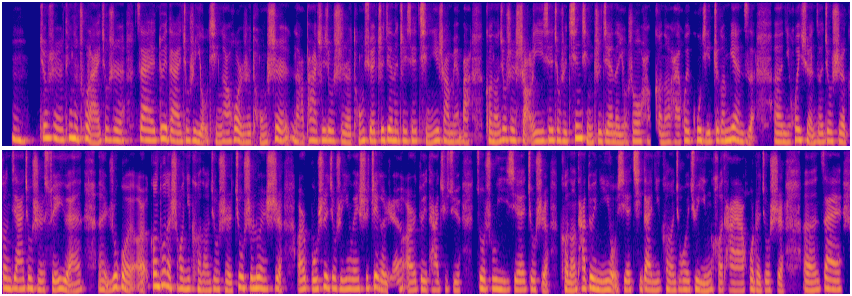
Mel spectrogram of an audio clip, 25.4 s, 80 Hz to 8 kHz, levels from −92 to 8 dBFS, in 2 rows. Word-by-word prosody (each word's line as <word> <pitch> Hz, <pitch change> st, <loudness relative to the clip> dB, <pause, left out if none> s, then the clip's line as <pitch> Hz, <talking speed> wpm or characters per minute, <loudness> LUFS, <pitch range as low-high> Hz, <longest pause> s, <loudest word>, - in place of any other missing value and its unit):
嗯， 205 Hz, -3 st, +1 dB
就 255 Hz, 0 st, +4 dB
是 240 Hz, -4 st, +2 dB
听 250 Hz, +4 st, +6 dB
得 240 Hz, -, +7 dB
出 235 Hz, +1 st, +1 dB
来， 155 Hz, -4 st, -2 dB
就 220 Hz, +3 st, -3 dB
是 205 Hz, -2 st, 0 dB, 0.2 s
在 210 Hz, -3 st, +1 dB
对 235 Hz, +2 st, +4 dB
待 195 Hz, -5 st, 0 dB
就 200 Hz, +2 st, -1 dB
是 200 Hz, -, +1 dB
友 170 Hz, -3 st, -1 dB
情 170 Hz, -4 st, -5 dB
啊， 185 Hz, -, -3 dB
或 210 Hz, +2 st, +1 dB
者 170 Hz, -, -2 dB
是 170 Hz, 0 st, -4 dB
同 160 Hz, 0 st, -7 dB
事， 215 Hz, +4 st, 0 dB
哪 175 Hz, -6 st, -3 dB
怕 205 Hz, 0 st, -2 dB
是 205 Hz, +1 st, 0 dB
就 200 Hz, -1 st, +2 dB
是 180 Hz, -4 st, -3 dB
同 180 Hz, +3 st, -3 dB
学 205 Hz, -1 st, +2 dB
之 200 Hz, +2 st, +1 dB
间 210 Hz, -1 st, +5 dB
的 195 Hz, -, +3 dB
这 195 Hz, 0 st, -1 dB
些 195 Hz, +1 st, -1 dB
情 190 Hz, -4 st, -2 dB
谊 195 Hz, -, +2 dB
上 200 Hz, -2 st, -1 dB
面 175 Hz, +1 st, -4 dB
吧， 160 Hz, -1 st, -5 dB, 0.2 s
可 195 Hz, -, -1 dB
能 175 Hz, +1 st, 0 dB
就 215 Hz, -, +2 dB
是 210 Hz, -1 st, +1 dB
少 200 Hz, -1 st, -3 dB
了 175 Hz, -, -3 dB
一 190 Hz, +1 st, +2 dB
些 205 Hz, +2 st, +2 dB
就 205 Hz, 0 st, 0 dB
是 190 Hz, -, 0 dB
亲 245 Hz, +7 st, +7 dB
情 175 Hz, -10 st, 0 dB
之 185 Hz, +2 st, -1 dB
间 180 Hz, -1 st, -1 dB
的， 165 Hz, -, -2 dB
有 165 Hz, +1 st, -5 dB
时 190 Hz, -, -7 dB
候 185 Hz, 0 st, 0 dB
还 185 Hz, -2 st, -9 dB
可 175 Hz, -, -8 dB
能 165 Hz, +1 st, -5 dB
还 170 Hz, -1 st, -7 dB
会 200 Hz, +2 st, 0 dB
顾 200 Hz, +2 st, +2 dB
及 180 Hz, -2 st, -1 dB
这 195 Hz, +3 st, -1 dB
个 190 Hz, -, -1 dB
面 205 Hz, -1 st, +5 dB
子。 180 Hz, -, -4 dB, 0.3 s
呃， 180 Hz, -3 st, 0 dB
你 170 Hz, -1 st, -2 dB
会 210 Hz, +4 st, +2 dB
选 190 Hz, -7 st, -2 dB
择 175 Hz, 0 st, -3 dB
就 190 Hz, +2 st, -1 dB
是 180 Hz, -2 st, -1 dB
更 200 Hz, +2 st, +2 dB
加 195 Hz, -1 st, +1 dB
就 205 Hz, -, +2 dB
是 185 Hz, -3 st, -1 dB
随 180 Hz, +1 st, +1 dB
缘， 165 Hz, -1 st, 0 dB, 0.2 s
嗯， 185 Hz, -2 st, -1 dB
如 225 Hz, +6 st, +4 dB
果， 225 Hz, -4 st, +3 dB
呃， 160 Hz, -, -3 dB
更 245 Hz, +1 st, +6 dB
多 265 Hz, +2 st, +2 dB
的 240 Hz, -, +4 dB
时 210 Hz, 0 st, -4 dB
候 200 Hz, -, +2 dB
你 190 Hz, -, +2 dB
可 195 Hz, -2 st, -2 dB
能 165 Hz, 0 st, -5 dB
就 190 Hz, 0 st, -2 dB
是 175 Hz, -4 st, -2 dB
就 220 Hz, +7 st, +1 dB
事 205 Hz, -1 st, +1 dB
论 205 Hz, -2 st, +5 dB
事， 195 Hz, +2 st, 0 dB, 0.2 s
而 180 Hz, +3 st, +1 dB
不 185 Hz, 0 st, +2 dB
是 225 Hz, +2 st, +3 dB
就 205 Hz, 0 st, +1 dB
是 190 Hz, -2 st, -1 dB
因 195 Hz, +1 st, +2 dB
为 190 Hz, 0 st, +1 dB
是 195 Hz, +2 st, -1 dB
这 225 Hz, +2 st, +4 dB
个 175 Hz, -5 st, 0 dB
人 145 Hz, +4 st, -6 dB
而 170 Hz, -5 st, -2 dB
对 185 Hz, -1 st, -1 dB
他 170 Hz, 0 st, -6 dB
就 180 Hz, +1 st, -8 dB
去 165 Hz, -3 st, -6 dB, 0.2 s
做 200 Hz, -2 st, +3 dB
出 195 Hz, +1 st, 0 dB
一 180 Hz, -2 st, +2 dB
些， 175 Hz, -1 st, 0 dB
就 185 Hz, -1 st, -2 dB
是， 155 Hz, -2 st, -3 dB, 0.2 s
可 175 Hz, -, 0 dB
能 160 Hz, +1 st, 0 dB
他 200 Hz, +1 st, 0 dB
对 205 Hz, -1 st, +6 dB
你 175 Hz, -1 st, +2 dB
有 175 Hz, -, +1 dB
些 175 Hz, -2 st, -1 dB
期 180 Hz, +2 st, -1 dB
待， 180 Hz, -4 st, +2 dB
你 170 Hz, +1 st, -3 dB
可 185 Hz, -1 st, -3 dB
能 165 Hz, -, -2 dB
就 175 Hz, -, -5 dB
会 180 Hz, -1 st, 0 dB
去 185 Hz, +2 st, -1 dB
迎 160 Hz, +1 st, -1 dB
合 170 Hz, -3 st, -6 dB
他 165 Hz, 0 st, -6 dB
呀。 155 Hz, 0 st, -2 dB
或 190 Hz, -, -3 dB
者 165 Hz, -2 st, -2 dB
就 170 Hz, +2 st, -4 dB
是， 150 Hz, -3 st, -3 dB, 0.3 s
嗯， 170 Hz, 0 st, 0 dB
在， 185 Hz, -3 st, +1 dB
190 Hz, 345 characters per minute, -23 LUFS, 175-205 Hz, 0.3 s, 得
